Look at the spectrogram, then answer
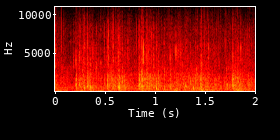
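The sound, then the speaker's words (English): A crowd of hands claps together in a dense, steady burst of applause, a hand clap given in praise of the Lord during a sermon, many overlapping claps forming a continuous bright patter with no voices on top. “Praise God, give the Lord a hand clap right now.”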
